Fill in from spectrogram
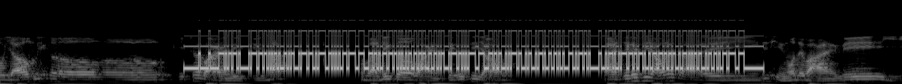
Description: RTTY (75 baud, 850 Hz shift), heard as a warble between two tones, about 1180 Hz centre. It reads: E SUBENTRATO A FILIBERTO CECCHI, CHE HA LASCIATO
